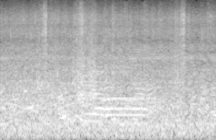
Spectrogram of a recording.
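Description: People's voices over steady outdoor background noise, with one voice held on a pitch about halfway through.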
